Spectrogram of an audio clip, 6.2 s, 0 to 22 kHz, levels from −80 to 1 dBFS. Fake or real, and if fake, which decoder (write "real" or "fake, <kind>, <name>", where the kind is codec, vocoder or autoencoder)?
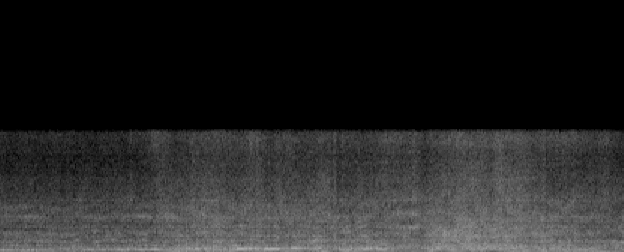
fake, codec, SNAC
